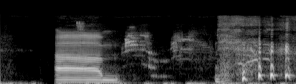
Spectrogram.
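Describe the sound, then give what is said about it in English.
An annoyed cat getting a back rub lets out a loud, drawn-out harmonic meow, then a few softer, shorter cries. People talk over the later part. “the cat is pissed off.”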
